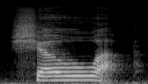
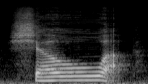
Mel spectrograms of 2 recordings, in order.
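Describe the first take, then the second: The two takes are said the same way.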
